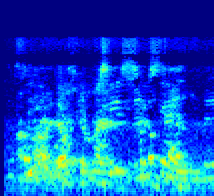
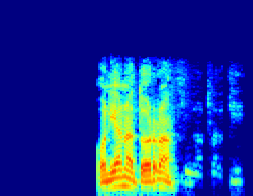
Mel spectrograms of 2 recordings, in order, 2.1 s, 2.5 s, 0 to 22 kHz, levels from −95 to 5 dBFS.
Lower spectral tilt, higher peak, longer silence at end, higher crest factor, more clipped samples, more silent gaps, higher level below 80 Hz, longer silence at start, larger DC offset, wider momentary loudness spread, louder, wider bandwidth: second, -3.5 dB/octave vs -6.5 dB/octave; second, -20 dBFS vs -2 dBFS; second, 0 s vs 0.8 s; about the same, 16 dB vs 18 dB; neither; neither; second, -70 dBFS vs -62 dBFS; second, 0.05 s vs 0.95 s; neither; second, 5 LU vs 8 LU; second, -36 LUFS vs -15 LUFS; first, 11.5 kHz vs 7.4 kHz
